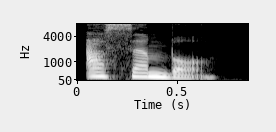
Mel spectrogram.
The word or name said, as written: assemble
